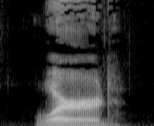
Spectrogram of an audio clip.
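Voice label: "word", American English; gcompris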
